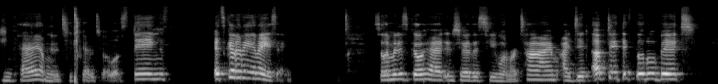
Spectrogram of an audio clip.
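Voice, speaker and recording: Very fast and animated, a woman speaks with ordinary pitch variation. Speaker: business coach. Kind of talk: live webinar training.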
